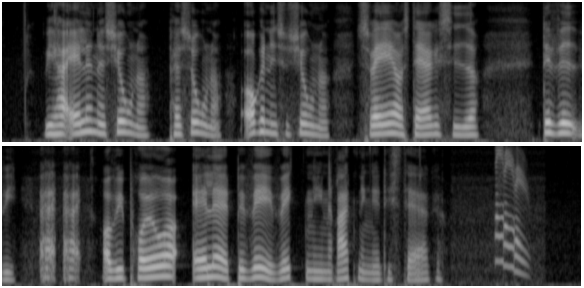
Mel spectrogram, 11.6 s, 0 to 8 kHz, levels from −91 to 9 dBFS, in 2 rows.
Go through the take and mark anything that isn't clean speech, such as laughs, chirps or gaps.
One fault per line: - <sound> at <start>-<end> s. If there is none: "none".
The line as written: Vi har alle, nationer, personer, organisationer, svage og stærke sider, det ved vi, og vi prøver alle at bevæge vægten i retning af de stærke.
- laugh at 6.2-6.6 s
- chirp at 10.7-11.1 s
